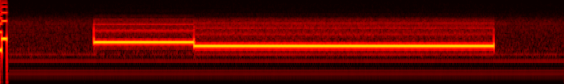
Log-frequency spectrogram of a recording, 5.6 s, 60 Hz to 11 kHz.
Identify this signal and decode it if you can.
Two-tone page, heard as a one-second tone, then a three-second tone, about 800 then 640 Hz. It is heard from 0.9 to 4.9 s.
